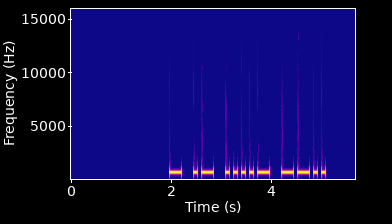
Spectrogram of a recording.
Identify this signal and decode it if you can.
Morse code, heard as a keyed tone, about 15 wpm, 700 Hz. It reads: TA4Z
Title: DXCC-100 Call Signs - 4 Characters - Repeated 2x - 15wpm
